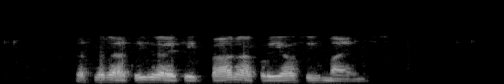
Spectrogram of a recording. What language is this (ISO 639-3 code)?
lav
